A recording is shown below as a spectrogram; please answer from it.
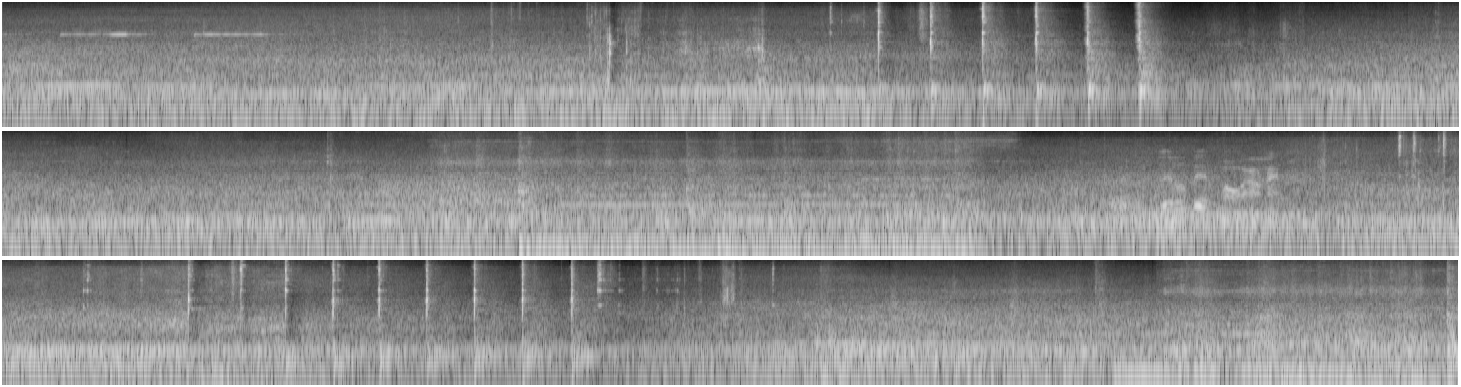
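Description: Rollback tow truck's engine running steadily to power the winch while a broken-wheeled trailer is pulled up the tilted deck. Two runs of sharp metallic knocks, about two a second, come a few seconds in and again past the middle.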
